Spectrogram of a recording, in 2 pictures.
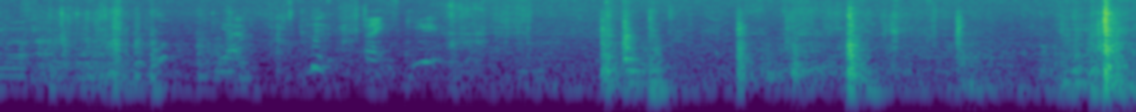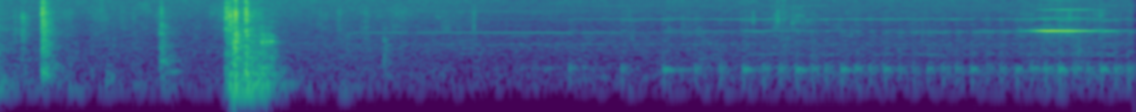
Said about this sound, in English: the solar-powered car, Evolution, squeaked off down the racetrack, I found myself scrabbling to describe it.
